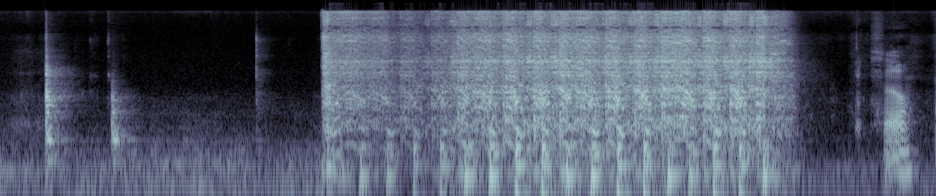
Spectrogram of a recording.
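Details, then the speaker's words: Subaru BRAT with a WRX engine after resetting the timing, cranked by jumping the starter terminal with no fuel: steady rapid cranking around four beats a second with even compression pulses and no valve clatter. It turns over healthily with compression but does not fire. "you guys can hear it's definitely spinning over I don't hear no valves contacting so that's good obviously ain't got no fuel so it ain't kind of start but we know the motors decent sounds like it's got compression"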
